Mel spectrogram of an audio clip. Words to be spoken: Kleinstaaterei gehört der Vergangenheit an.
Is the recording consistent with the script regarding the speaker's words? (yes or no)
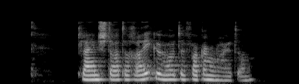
yes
